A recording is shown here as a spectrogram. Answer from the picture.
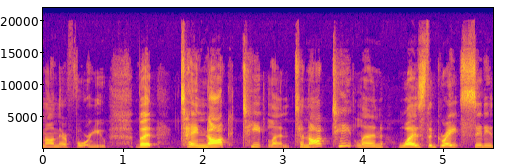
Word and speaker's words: Tenochtitlan: Now, some of these words are very hard to pronounce, so I put some pronunciation on there for you. But Tenochtitlan.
